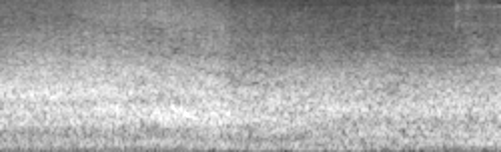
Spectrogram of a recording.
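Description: A Lexus car passes by on the road, a steady broadband whoosh of engine and tyres that fades gently, with no talk.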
